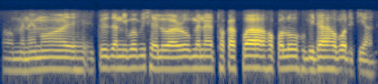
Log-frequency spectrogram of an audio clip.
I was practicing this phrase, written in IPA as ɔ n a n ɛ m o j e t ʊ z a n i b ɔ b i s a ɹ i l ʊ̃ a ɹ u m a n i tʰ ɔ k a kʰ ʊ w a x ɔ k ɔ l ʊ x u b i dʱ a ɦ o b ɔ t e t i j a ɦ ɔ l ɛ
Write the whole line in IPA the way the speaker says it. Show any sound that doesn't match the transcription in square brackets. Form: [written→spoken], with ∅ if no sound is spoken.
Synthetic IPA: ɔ [n→m] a n ɛ m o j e t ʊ z a n i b ɔ b i s a ɹ i l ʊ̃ a ɹ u m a n [i→ɛ] tʰ ɔ k a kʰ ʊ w a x ɔ k ɔ l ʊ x u b i dʱ a ɦ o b ɔ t e t i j a ɦ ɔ l ɛ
